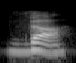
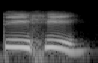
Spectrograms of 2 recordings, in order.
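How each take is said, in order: First: It starts with a th sound. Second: It starts with a plain t sound. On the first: The speaker calls it right. "we say the" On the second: The speaker calls it wrong. "we don't say tihi"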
